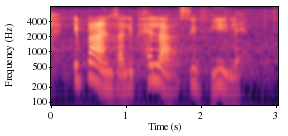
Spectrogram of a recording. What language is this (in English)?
Xhosa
